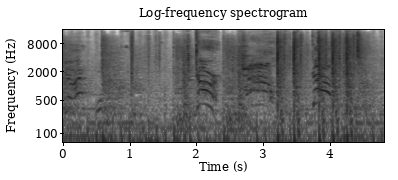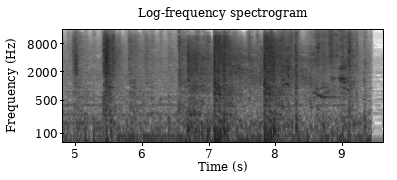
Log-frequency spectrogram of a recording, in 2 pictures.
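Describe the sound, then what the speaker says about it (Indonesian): Bursts of gunfire crackle repeatedly in a film shootout over a dense, loud soundtrack, with voices and tonal effects mixed underneath throughout. "tiba-tiba kontak senjata pun pecah"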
